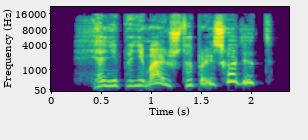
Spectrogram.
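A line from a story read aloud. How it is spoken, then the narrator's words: High-pitched voice. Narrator (Russian): высоким голосом заговорил эмигрант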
